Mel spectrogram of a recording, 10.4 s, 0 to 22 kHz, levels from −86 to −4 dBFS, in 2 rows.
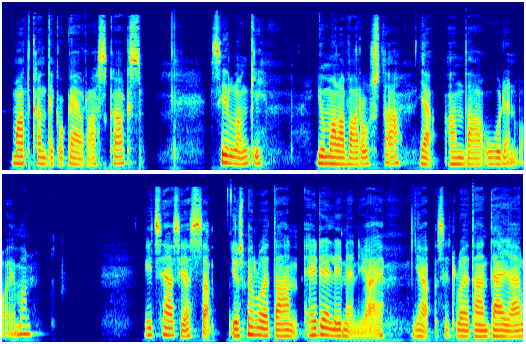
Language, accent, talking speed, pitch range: Finnish, native, 125 wpm, 150-175 Hz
